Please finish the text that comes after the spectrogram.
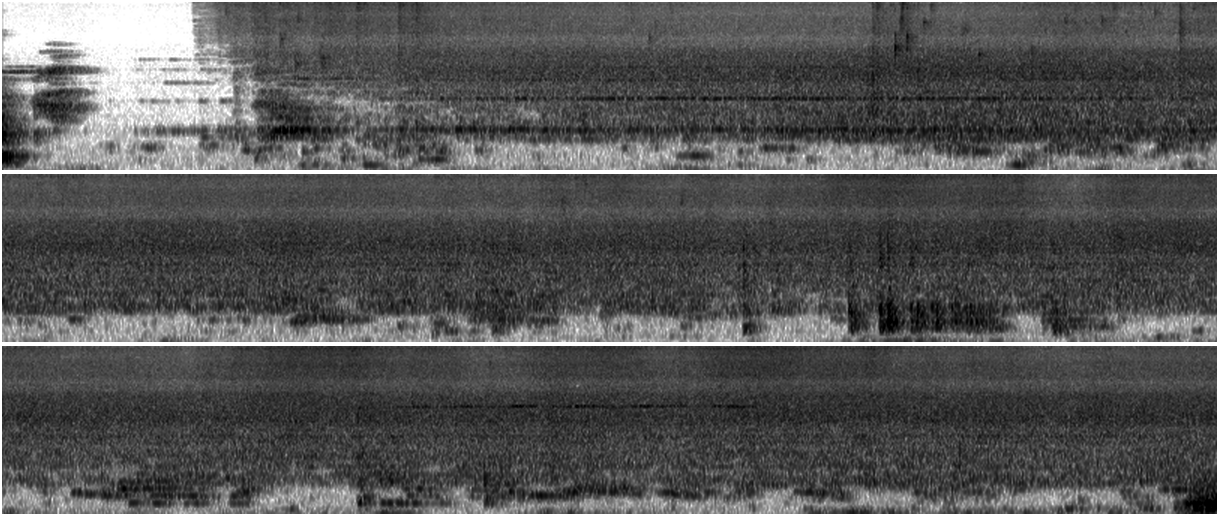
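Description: French fries sizzle in hot oil in a home kitchen, a loud continuous bright hiss that starts abruptly and holds steady throughout with no voices over it.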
